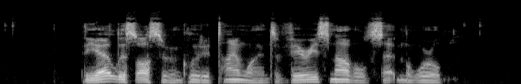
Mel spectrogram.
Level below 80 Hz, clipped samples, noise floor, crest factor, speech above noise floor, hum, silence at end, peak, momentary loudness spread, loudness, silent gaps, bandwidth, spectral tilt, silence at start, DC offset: -54 dBFS; under 0.1%; -64 dBFS; 18 dB; 47 dB; none; 0.8 s; 0 dBFS; 12 LU; -16 LUFS; none; 11 kHz; -3 dB/octave; 0.85 s; under 0.1%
